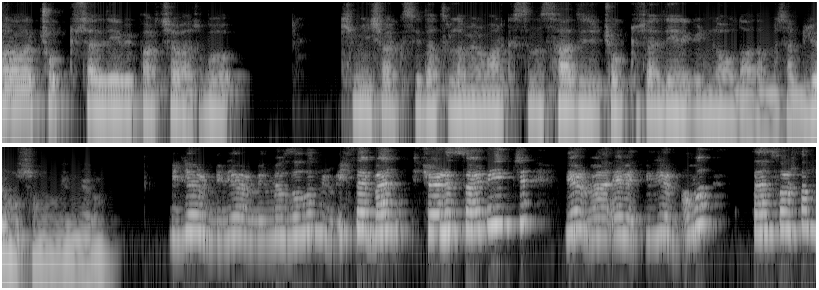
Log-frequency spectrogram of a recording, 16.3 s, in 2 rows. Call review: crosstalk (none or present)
none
